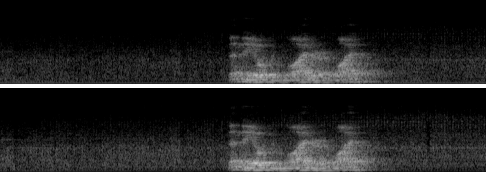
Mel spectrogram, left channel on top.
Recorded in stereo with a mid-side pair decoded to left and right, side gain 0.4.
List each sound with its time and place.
2.3 s a man speaking: 65° right, 1.1 m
